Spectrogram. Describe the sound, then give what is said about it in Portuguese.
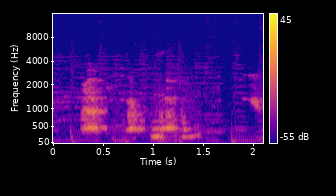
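A dog barks in a quick run of four or five sharp, fairly loud woofs, with a short pause before a final higher yip. No one speaks. “Tem a parte 2 do, do, do latido.”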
